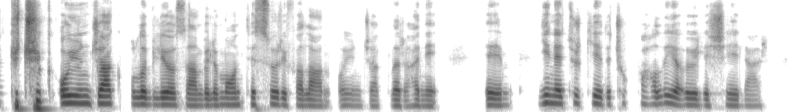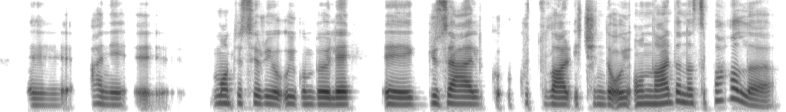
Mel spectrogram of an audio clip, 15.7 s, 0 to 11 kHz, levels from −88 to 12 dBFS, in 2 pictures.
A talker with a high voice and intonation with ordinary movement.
No: medium, 160 Hz; average, 3.5 semitones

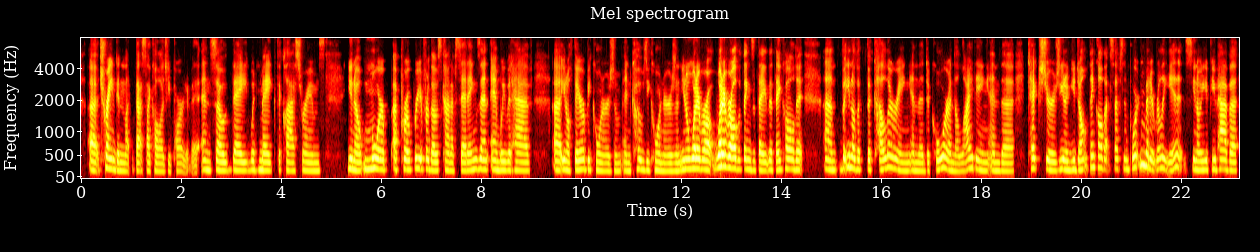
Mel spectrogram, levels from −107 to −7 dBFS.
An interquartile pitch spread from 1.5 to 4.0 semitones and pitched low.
No: average, 2.7 semitones; high, 190 Hz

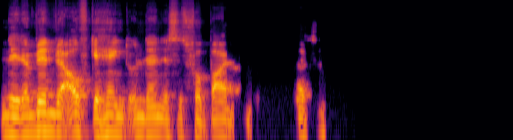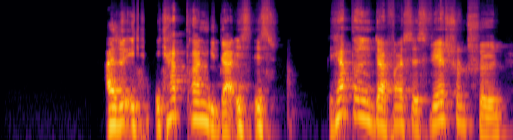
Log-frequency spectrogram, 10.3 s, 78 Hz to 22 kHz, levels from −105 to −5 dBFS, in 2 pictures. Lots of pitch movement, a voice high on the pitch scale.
No: wide, 7.1 semitones; low, 135 Hz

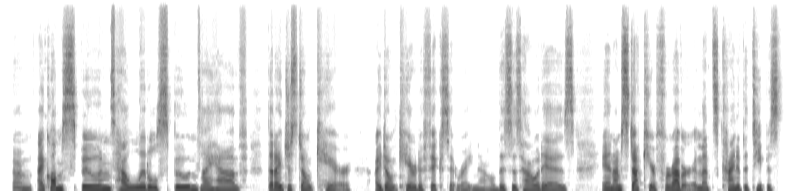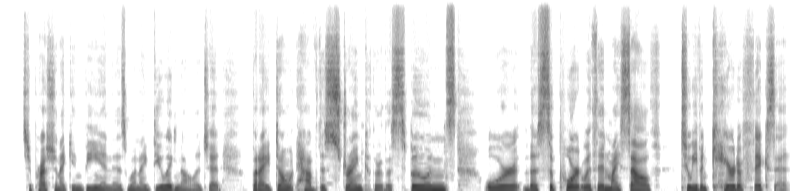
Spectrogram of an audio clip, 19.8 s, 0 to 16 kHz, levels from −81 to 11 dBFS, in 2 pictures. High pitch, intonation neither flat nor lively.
Yes: high, 195 Hz; average, 3.4 semitones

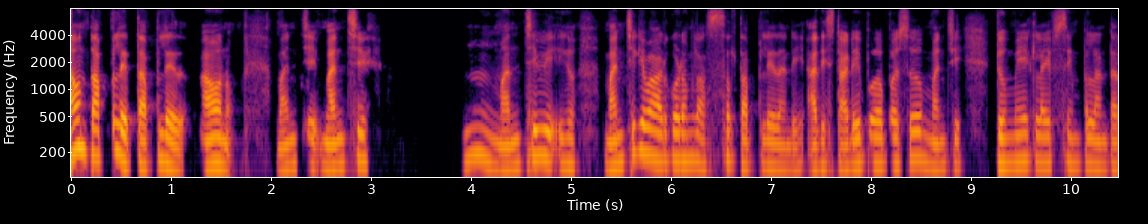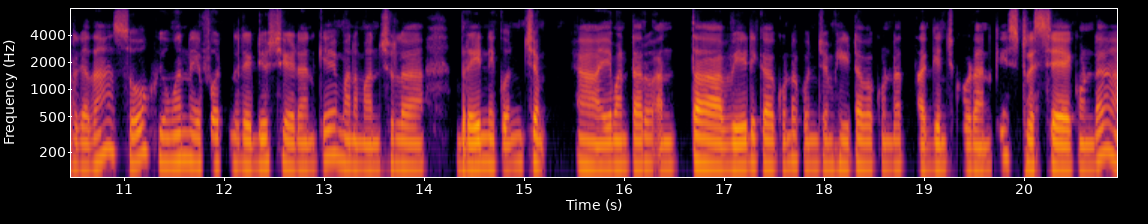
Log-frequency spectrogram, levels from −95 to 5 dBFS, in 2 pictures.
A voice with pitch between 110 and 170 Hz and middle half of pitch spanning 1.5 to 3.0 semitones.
Yes: medium, 140 Hz; average, 2.7 semitones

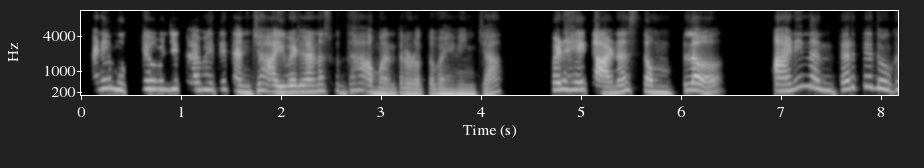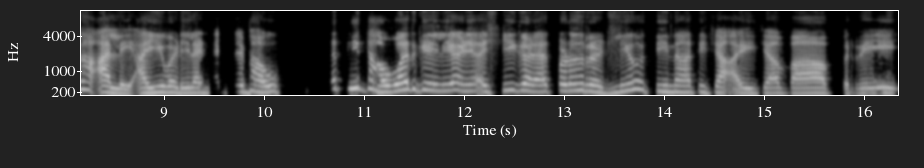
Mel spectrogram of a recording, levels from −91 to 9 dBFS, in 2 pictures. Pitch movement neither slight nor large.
No: wide, 6.6 semitones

